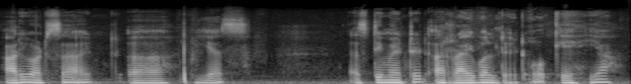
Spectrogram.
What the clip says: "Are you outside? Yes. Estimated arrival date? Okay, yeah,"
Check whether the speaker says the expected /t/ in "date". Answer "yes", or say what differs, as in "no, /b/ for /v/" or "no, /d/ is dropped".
yes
